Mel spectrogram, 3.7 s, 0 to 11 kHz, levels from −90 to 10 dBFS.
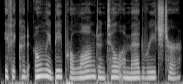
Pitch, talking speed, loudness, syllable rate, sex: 185 Hz, 165 wpm, -17 LUFS, 4.7 syllables/s, female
